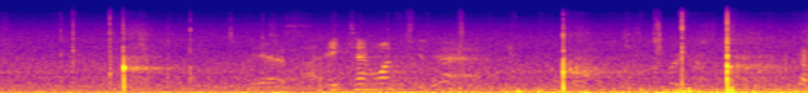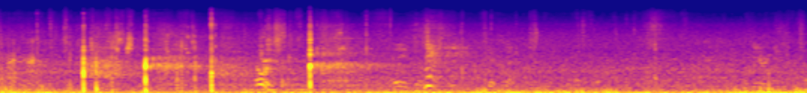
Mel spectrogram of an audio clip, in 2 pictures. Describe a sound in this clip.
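Paddles pop against plastic balls in sharp, hollow knocks.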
